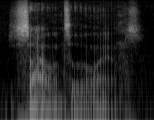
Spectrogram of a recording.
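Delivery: whispered horror title; low, voiceless announcement; creepy hush. Acted. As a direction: whisper it like a scary reveal. Announcing the horror movie match-up.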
